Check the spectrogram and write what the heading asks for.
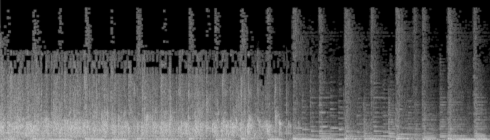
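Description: Loud, dense audience applause fills the opening seconds, then music with a steady beat rises through it while the clapping continues more thinly underneath.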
